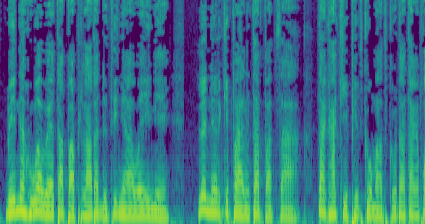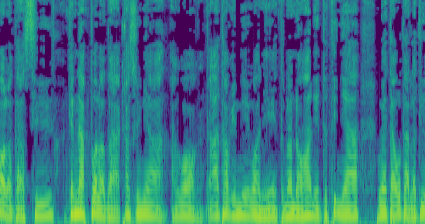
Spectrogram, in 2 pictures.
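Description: Mellow-voiced man in casual chat. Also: medium pitch, dry recording, clean studio sound.

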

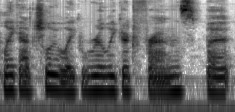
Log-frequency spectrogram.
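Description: A woman vlogger talking quietly late at night, rambling with lots of fillers. Her voice is low and husky, with heavy vocal fry. She keeps things casual and close to the mic. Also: completely flat delivery, moderate pace. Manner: talks quietly, rambling with frequent laughter.

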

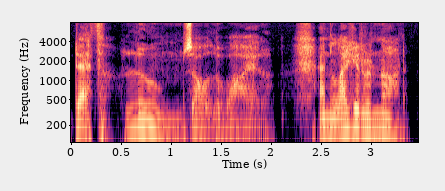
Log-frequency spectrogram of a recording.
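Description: Reading a philosophical essay as an audiobook narrator, a man with a low, darkish, breathy-edged voice sounds very animated. His phrasing is deliberate and measured, leaning hard on key words, and the recording is dry and close with no room echo.

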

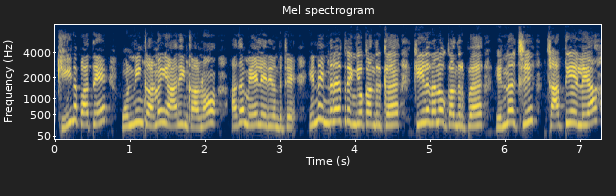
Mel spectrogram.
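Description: A woman's voice: sits high, quick pace, hardly any pauses, muffled recording, natural voice. A woman voicing a caring young husband in a cartoon, who keeps pressing with questions and flares up when his wife is wronged. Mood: concerned. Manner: insistent questioning, fired up. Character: caring young husband, protective and quick-tempered. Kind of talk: cartoon voice acting.

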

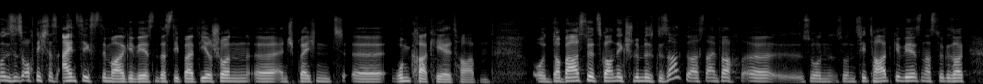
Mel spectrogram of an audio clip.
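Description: A man's voice: a little high, no room sound. A man hosting a talk show, commenting on news and leading into the next topic with some fillers.

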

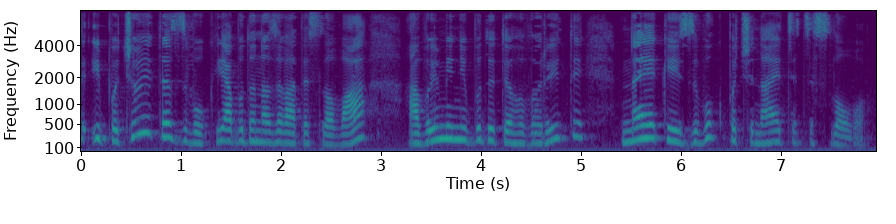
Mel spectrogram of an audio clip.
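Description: A woman teaching a literacy lesson to young children, sounding out letters and syllables slowly and prompting them with questions. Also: mid-range voice. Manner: slow, careful enunciation of sounds and syllables.

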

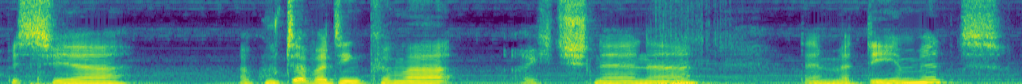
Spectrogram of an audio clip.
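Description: A woman's voice: on the low side, fairly even intonation, moderate pace, soft background music. Chatty woman gaming at night. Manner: chatty, self-mocking, thinks aloud with many fillers. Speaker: let's play host. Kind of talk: casual gameplay commentary. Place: home room at night. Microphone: desk microphone.

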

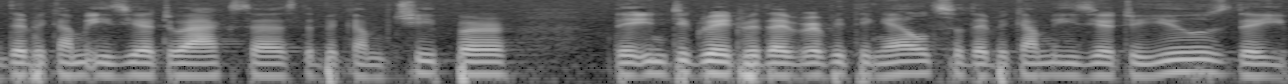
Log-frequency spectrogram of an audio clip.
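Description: A man's voice: lowish voice, dark tone, low-quality recording. A man in his forties speaking on a stage panel into a handheld mic, explaining with many restarts and fillers. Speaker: panelist, company president. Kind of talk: panel discussion.

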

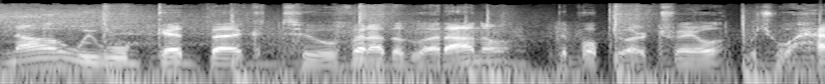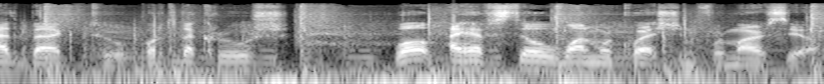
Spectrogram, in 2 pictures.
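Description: A man's voice: fairly low pitch, brisk, hardly any pauses. A man in his thirties hosting a travel vlog, narrating to a camera held at arm's length on a mountain trail. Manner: upbeat, plain narration to camera. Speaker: travel vlogger and host. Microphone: handheld camera at arm's length. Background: guitar music.

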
